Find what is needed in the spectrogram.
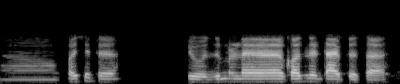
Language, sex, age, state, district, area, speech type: Goan Konkani, male, 30-45, Goa, Murmgao, rural, conversation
